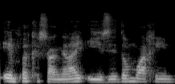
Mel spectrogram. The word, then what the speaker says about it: Joaquin: I always forget how to pronounce that fella's name. Joaquin Buckley. – Joaquin, there you go. I'll always say that name wrong.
